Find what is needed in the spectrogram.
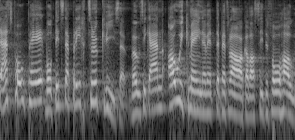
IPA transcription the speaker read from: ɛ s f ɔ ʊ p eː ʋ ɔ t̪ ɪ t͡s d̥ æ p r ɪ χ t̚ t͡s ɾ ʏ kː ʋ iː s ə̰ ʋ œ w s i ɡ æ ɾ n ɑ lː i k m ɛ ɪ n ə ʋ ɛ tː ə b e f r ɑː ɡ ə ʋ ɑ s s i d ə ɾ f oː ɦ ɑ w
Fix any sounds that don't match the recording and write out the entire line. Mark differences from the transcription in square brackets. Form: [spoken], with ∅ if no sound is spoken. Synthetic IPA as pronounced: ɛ s f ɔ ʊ p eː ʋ ɔ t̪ ɪ t͡s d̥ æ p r ɪ χ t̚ t͡s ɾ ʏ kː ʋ iː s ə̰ ʋ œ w s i ɡ æ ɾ n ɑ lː i k m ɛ ɪ n ə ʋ ɛ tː ə b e f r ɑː ɡ ə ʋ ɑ s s i d ə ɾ f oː ɦ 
